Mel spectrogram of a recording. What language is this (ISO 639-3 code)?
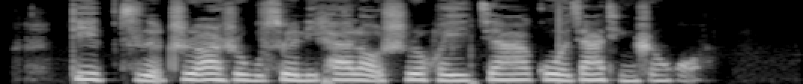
zho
